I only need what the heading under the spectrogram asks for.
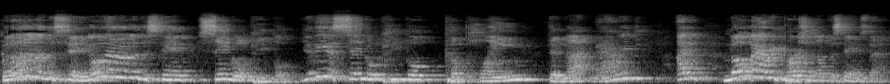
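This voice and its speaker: A man's voice: high voice, very animated, moderate pace. Exasperated man in his fifties on stage. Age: 50s. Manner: loud, exasperated, rising to shouts. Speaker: stand-up comedian. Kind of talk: stand-up comedy set. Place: live comedy theater stage. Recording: roomy hall, distant, crowd noise. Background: laughing audience.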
